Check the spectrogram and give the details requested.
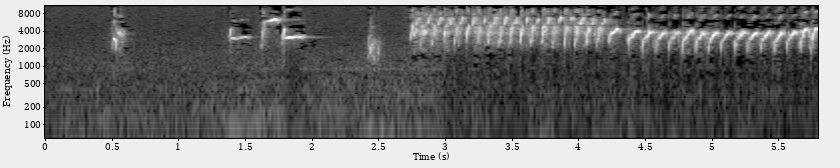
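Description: A Timbrado canary gives a few sharp chirps, then a long metallic rolling trill that breaks into a faster, bubbling series of high notes.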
